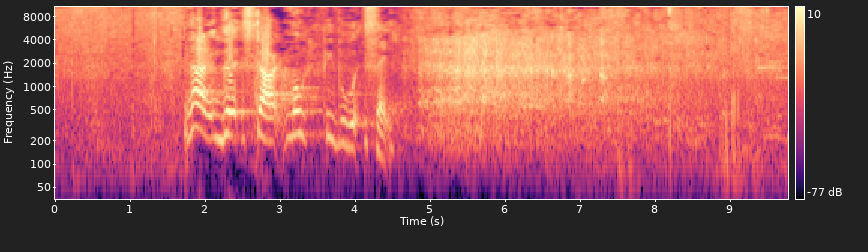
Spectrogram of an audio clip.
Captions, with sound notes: NOT A GOOD START, MOST PEOPLE WOULD SAY. [ LAUGHTER ]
